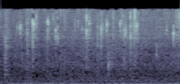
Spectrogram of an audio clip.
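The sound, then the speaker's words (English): Food sizzles steadily in hot oil, a dense crackling hiss peppered with sharp little pops and spits throughout, with no one speaking. “start cooking some more. Yeah, take them off and put them on like a paper towel to drain a little bit.”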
